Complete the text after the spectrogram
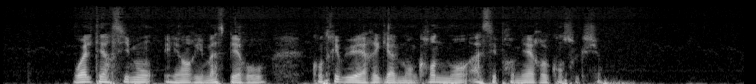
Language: French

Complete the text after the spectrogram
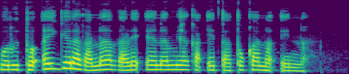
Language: Kikuyu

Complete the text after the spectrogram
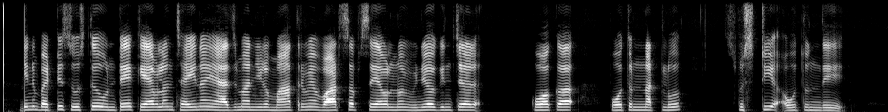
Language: Telugu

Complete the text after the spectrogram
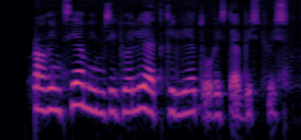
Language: Georgian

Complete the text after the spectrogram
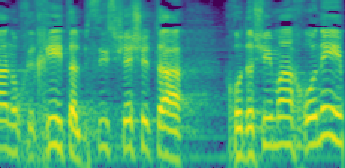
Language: Hebrew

